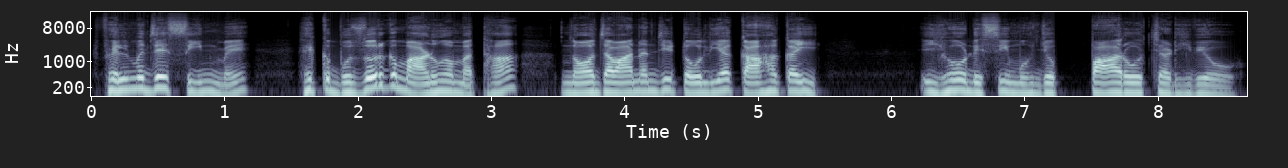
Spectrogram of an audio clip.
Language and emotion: Sindhi, angry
